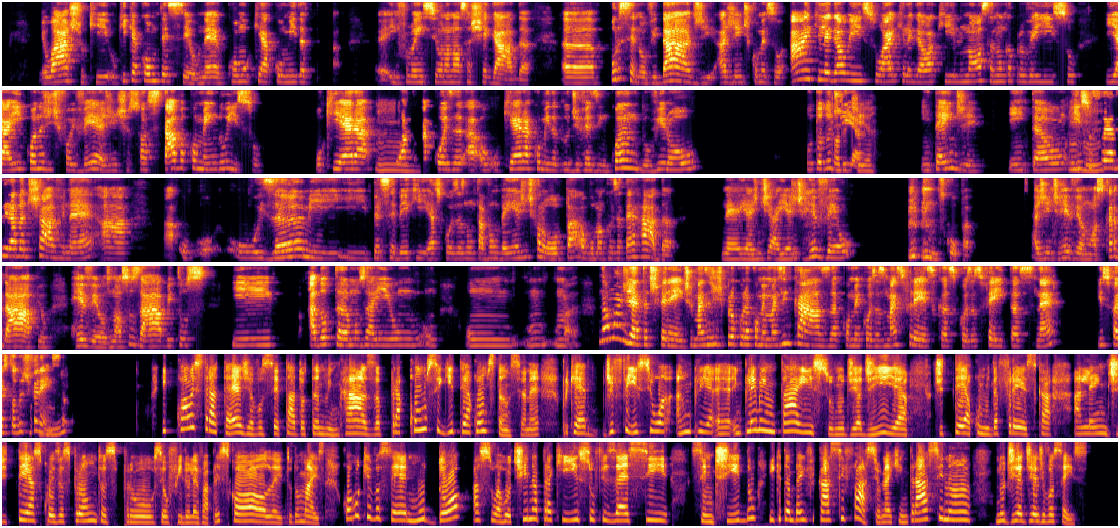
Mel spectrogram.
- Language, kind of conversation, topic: Portuguese, podcast, Como a comida do novo lugar ajudou você a se adaptar?
- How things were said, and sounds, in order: "reviu" said as "reveu"; throat clearing; "reviu" said as "reveu"; "reviu" said as "reveu"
